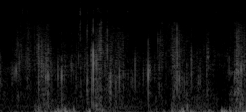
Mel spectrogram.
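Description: Faint footsteps of hikers walking on a dirt and gravel trail, a run of irregular short crunches.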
